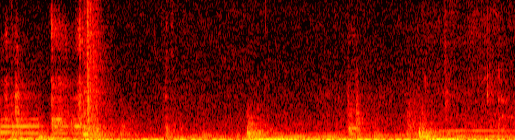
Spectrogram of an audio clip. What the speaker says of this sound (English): And it's going to stitch out a placement stitch.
